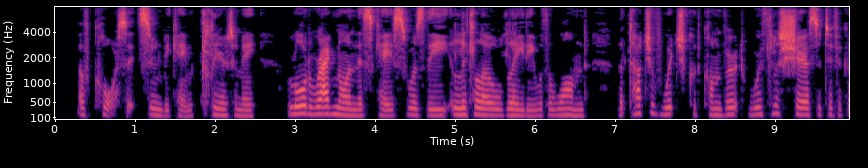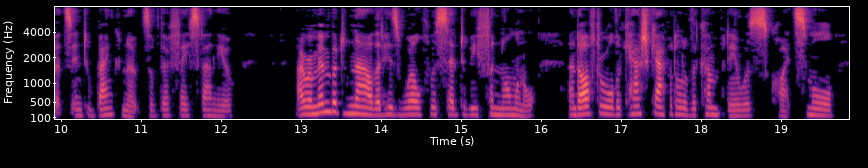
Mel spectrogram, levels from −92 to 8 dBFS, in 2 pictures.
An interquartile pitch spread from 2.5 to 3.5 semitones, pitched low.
No: average, 2.8 semitones; medium, 170 Hz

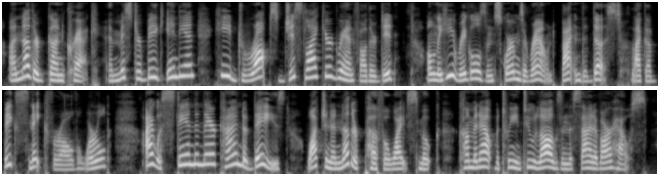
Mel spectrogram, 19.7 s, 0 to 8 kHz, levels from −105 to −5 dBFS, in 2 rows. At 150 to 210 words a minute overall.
Yes: average, 170 wpm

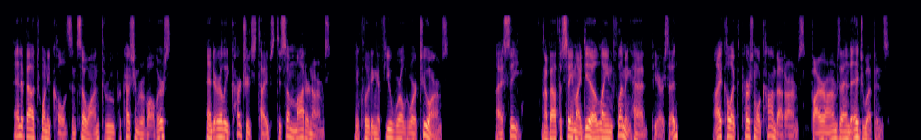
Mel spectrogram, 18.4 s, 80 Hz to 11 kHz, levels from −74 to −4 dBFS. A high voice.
No: low, 115 Hz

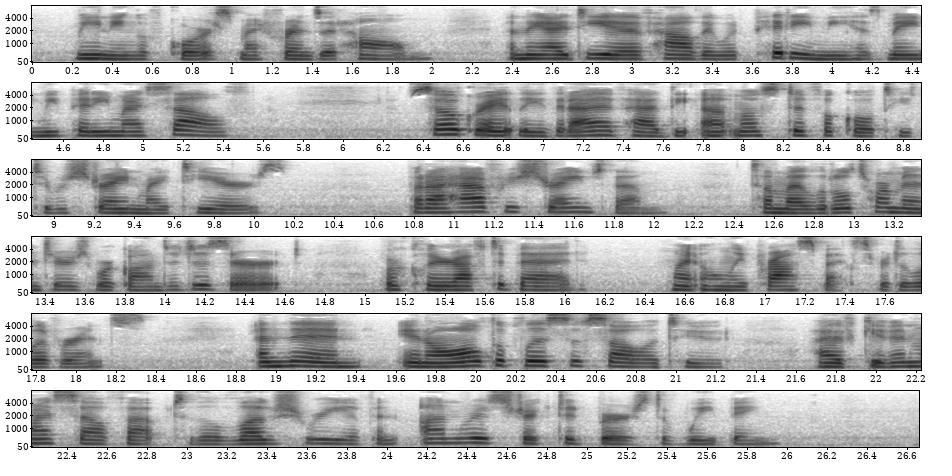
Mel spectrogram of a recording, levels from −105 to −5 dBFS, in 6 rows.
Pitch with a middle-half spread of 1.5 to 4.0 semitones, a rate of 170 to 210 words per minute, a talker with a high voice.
Yes: narrow, 2.6 semitones; average, 175 wpm; high, 200 Hz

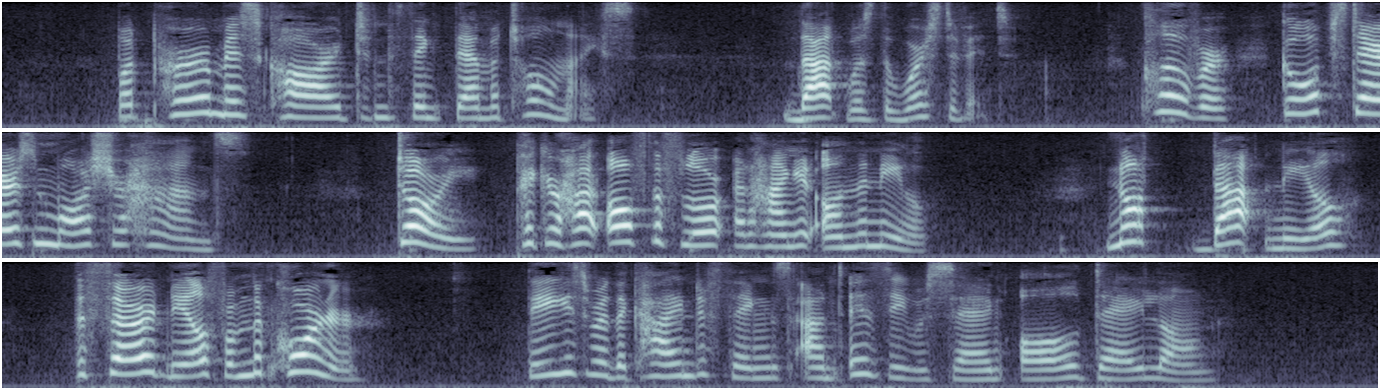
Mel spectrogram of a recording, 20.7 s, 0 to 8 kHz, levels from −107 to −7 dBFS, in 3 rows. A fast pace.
No: average, 170 wpm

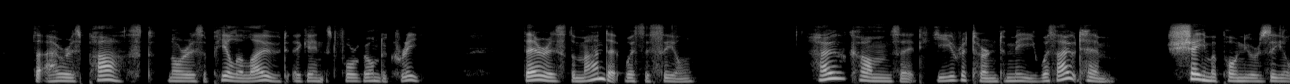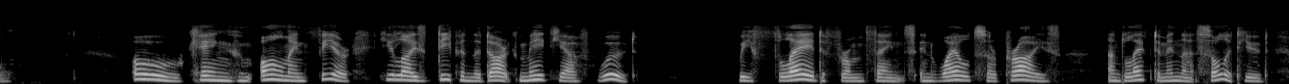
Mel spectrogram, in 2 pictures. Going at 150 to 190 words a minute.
No: slow, 135 wpm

